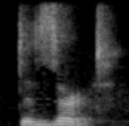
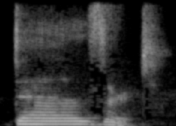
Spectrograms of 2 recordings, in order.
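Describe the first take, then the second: First: "dessert" with weak "de", strong "SSERT"; second-syllable stress. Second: "desert" with a long, held "DES"; first-syllable stress. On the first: Teacher contrasting two words, second-syllable stress on "dessert". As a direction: hit the last syllable of "dessert". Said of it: "That's a big difference". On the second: Teacher leading repeat-after-me, long first-syllable stress on "desert". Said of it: "one syllable is longer". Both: Shown as a demonstration.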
